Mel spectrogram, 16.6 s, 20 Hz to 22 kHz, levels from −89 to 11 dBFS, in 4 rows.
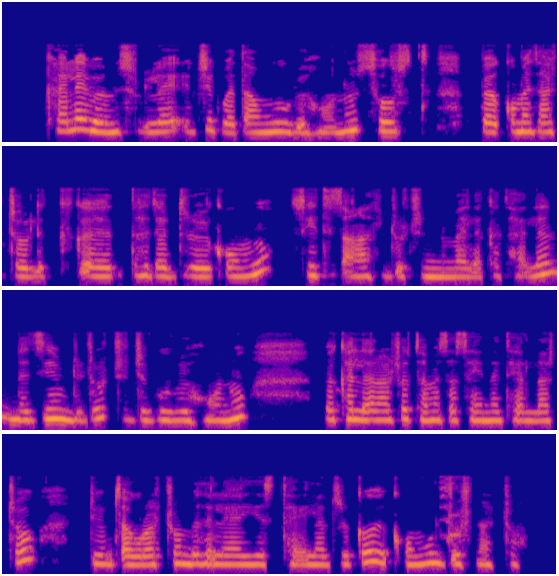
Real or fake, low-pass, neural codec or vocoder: real; 7.2 kHz; none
